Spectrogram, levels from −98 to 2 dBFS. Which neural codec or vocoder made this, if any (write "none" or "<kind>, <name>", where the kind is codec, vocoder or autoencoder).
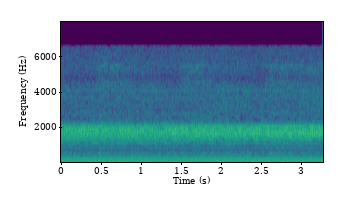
none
